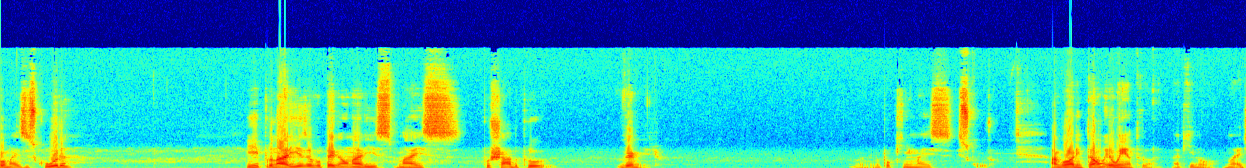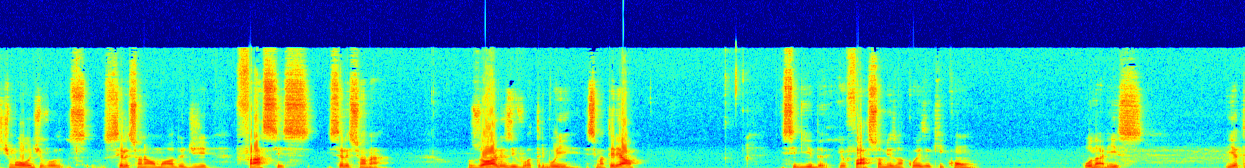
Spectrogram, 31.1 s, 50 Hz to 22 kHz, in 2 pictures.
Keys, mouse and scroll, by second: 0.0-1.7 drag, 1.9 click, 2.8 click, 4.3 click, 5.3-7.8 drag, 9.7 click, 10.4-12.2 drag, 12.9-13.8 ctrl+middle drag, 14.4 ctrl+Tab, 15.1 ctrl+middle click, 16.5 3, 17.8 click, 18.6 c, 18.8 click, 19.5 Escape, 20.1 c, 20.3 click, 20.7 Escape, 21.8 click, 22.4 click, 23.7 click, 24.6 Tab, 25.1 ctrl+middle click, 25.6 ctrl+Tab, 26.6 alt+click, 27.6 c, 28.1 click, 29.1 Escape, 30.6 click.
